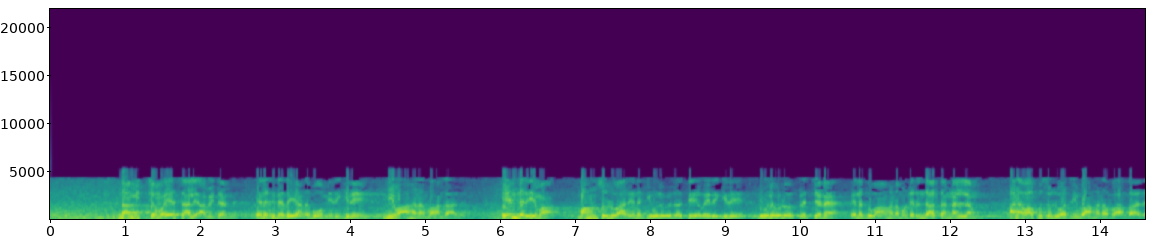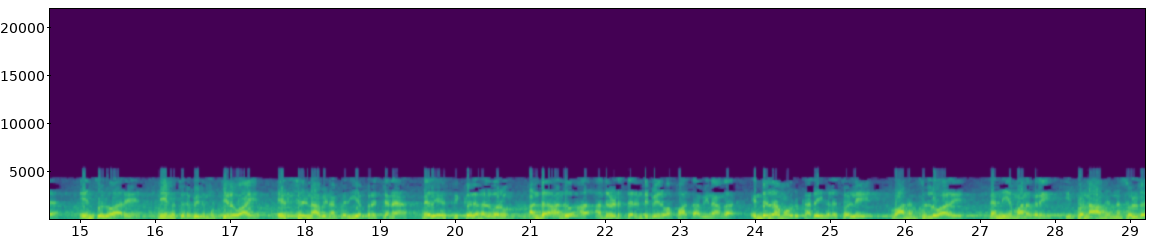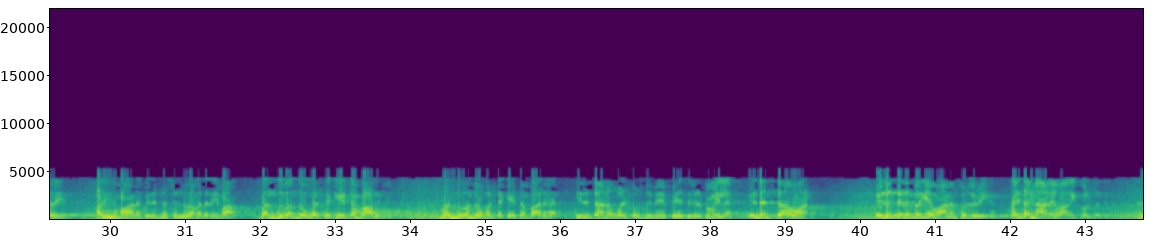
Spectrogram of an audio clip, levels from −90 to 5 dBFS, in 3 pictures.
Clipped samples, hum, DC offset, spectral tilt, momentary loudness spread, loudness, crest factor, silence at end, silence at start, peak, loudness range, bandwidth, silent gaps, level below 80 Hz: 2%; none; under 0.1%; -8 dB/octave; 8 LU; -10 LUFS; 10 dB; 0 s; 0 s; 0 dBFS; 2 LU; 5.4 kHz; none; -38 dBFS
